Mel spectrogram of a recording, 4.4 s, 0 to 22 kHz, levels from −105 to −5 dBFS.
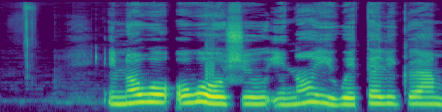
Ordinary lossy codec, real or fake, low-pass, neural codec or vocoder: none; real; none; none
